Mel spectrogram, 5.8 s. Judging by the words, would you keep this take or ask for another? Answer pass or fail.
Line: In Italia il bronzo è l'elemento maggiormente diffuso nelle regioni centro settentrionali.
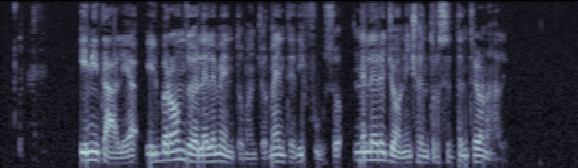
pass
